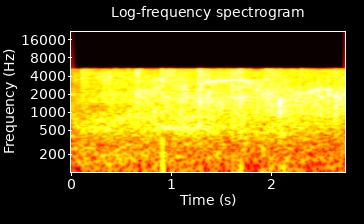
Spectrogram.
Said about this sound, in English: Actually got applause.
